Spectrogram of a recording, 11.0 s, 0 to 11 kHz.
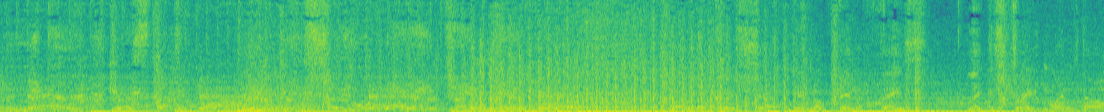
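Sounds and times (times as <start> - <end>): hip hop beat with deep bass: 0.0 - 11.0
rapid automatic gunfire: 4.4 - 8.5.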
